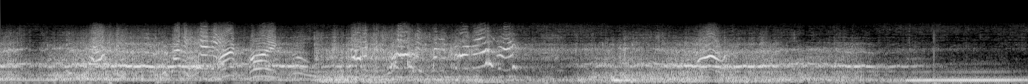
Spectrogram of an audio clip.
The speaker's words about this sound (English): I'm going to pull to one side, slam on the brakes, and see what happens.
